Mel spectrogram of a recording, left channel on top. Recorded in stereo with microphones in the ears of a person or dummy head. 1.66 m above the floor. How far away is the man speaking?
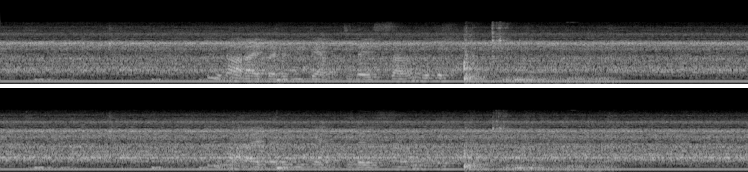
About 1.6 m.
